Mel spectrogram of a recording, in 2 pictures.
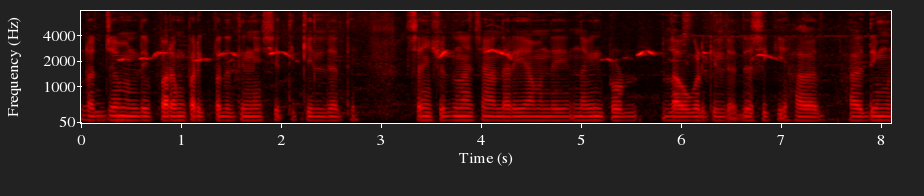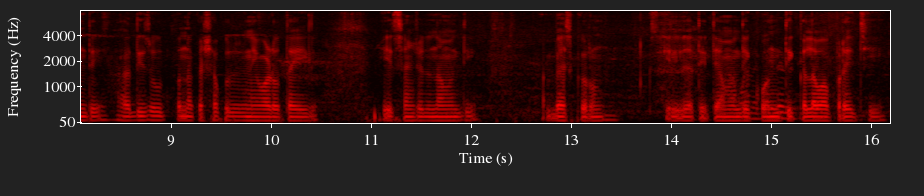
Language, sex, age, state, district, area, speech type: Marathi, male, 18-30, Maharashtra, Hingoli, urban, spontaneous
